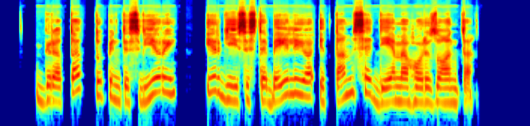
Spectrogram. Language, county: Lithuanian, Klaipėda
